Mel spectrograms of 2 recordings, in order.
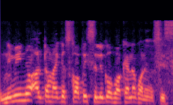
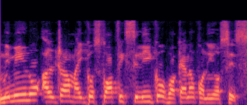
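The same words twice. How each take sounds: First: Slightly faster repeat. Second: "নিম্ন ultra microscopic silico volcano coniosis" said very slowly in one run; slow careful model reading; slow full read. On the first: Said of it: "ঠিক আছে". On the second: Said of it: "স্পিডে যদি বলি". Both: Shown as a demonstration.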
